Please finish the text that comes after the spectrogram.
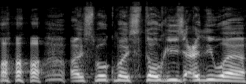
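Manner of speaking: very loud, booming, drawn-out, boastful, laughing delivery. Imitating a clip of Arnold Schwarzenegger talking about cigars: Arnold Schwarzenegger voice. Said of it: "He's like".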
